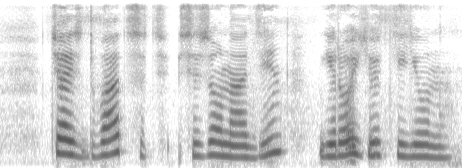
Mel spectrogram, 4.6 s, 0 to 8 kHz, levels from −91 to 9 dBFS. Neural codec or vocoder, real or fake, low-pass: codec, 16 kHz in and 24 kHz out, 1 kbps, XY-Tokenizer; fake; 7.2 kHz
